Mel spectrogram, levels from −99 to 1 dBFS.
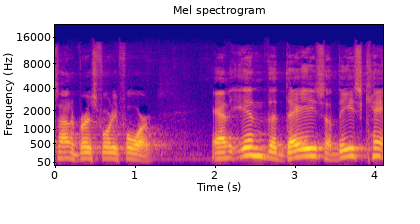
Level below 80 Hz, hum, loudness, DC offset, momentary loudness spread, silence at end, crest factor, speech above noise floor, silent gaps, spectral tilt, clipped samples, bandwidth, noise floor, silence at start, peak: -64 dBFS; none; -15 LUFS; under 0.1%; 8 LU; 0 s; 14 dB; 39 dB; none; -7 dB/octave; under 0.1%; 13.5 kHz; -53 dBFS; 0 s; 0 dBFS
